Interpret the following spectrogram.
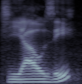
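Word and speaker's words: Jiaozi: J I A O Z I. So like Jiaozy I J I A O Z I JY Ji versus Kyoza.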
